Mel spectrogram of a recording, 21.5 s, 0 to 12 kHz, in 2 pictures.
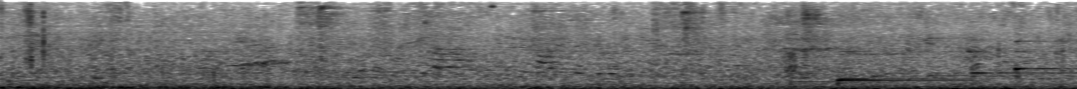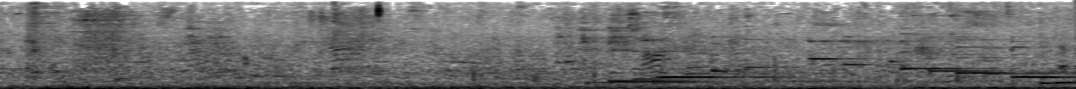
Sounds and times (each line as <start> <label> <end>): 8.1 street musician plays harp 12.6
16.2 street musician plays harp 21.5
